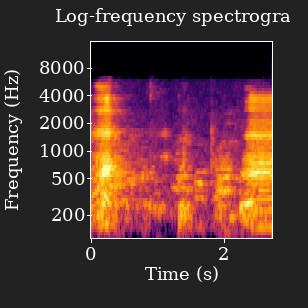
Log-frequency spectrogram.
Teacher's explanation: Sebagai contoh, misal bertemunya huruf dal yang ada di ujung lidah dan ujung gigi jari dengan ha, misal ha yang ada di rongga tenggorokan paling dalam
